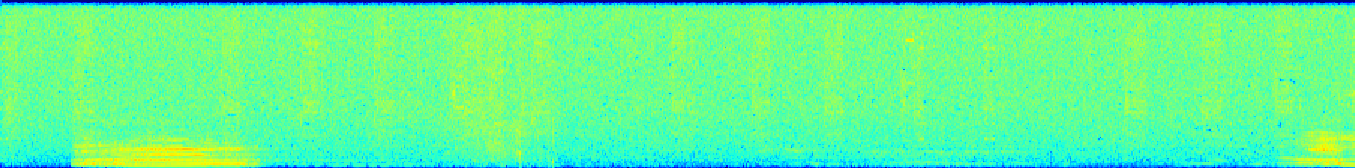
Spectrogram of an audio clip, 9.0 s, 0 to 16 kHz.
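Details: A loud, steady, harmonic red deer roar of just over a second from the 2018 rut in the Sandomierz Forest. Quiet woodland follows, then another roar begins at the end.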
